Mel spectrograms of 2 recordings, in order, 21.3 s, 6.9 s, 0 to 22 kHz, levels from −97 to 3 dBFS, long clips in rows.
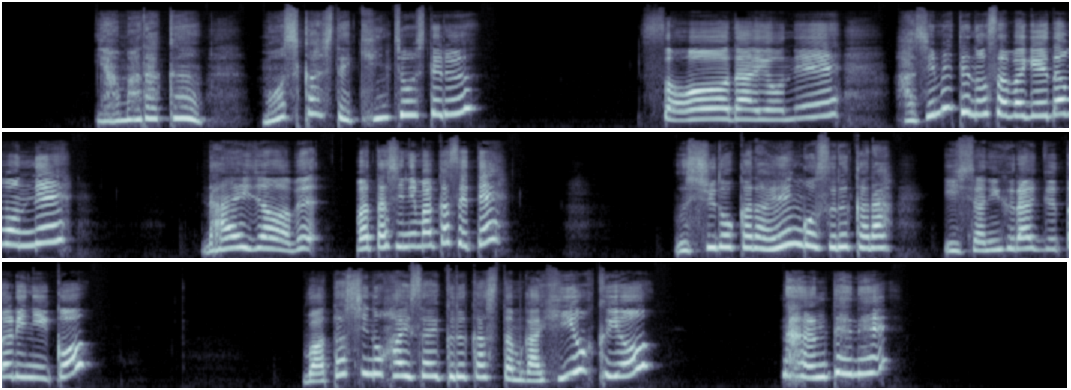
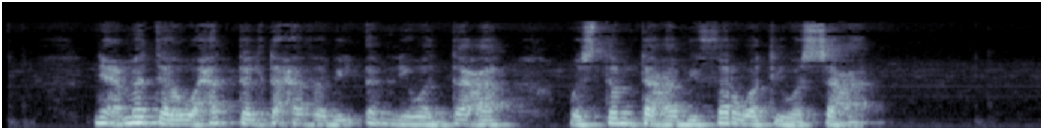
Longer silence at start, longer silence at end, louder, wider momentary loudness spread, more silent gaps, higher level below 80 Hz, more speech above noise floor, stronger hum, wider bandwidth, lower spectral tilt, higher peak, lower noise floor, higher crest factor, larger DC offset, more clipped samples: about the same, 0.65 s vs 0.6 s; first, 1.2 s vs 1.05 s; first, -17 LUFS vs -24 LUFS; about the same, 10 LU vs 9 LU; neither; second, -72 dBFS vs -58 dBFS; first, over 73 dB vs 45 dB; neither; first, 19 kHz vs 11.5 kHz; second, -1.5 dB/octave vs -6.5 dB/octave; first, -2 dBFS vs -6 dBFS; first, under -90 dBFS vs -68 dBFS; about the same, 18 dB vs 18 dB; neither; neither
